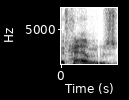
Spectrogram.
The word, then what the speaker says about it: Thames: The Thames, Brad. I was on mute. Thames.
